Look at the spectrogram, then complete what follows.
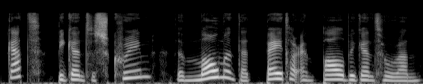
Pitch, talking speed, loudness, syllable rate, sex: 230 Hz, 185 wpm, -17 LUFS, 4.5 syllables/s, female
